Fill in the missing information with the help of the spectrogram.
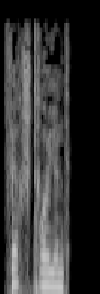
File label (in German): "verstreuend", German; adjectives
